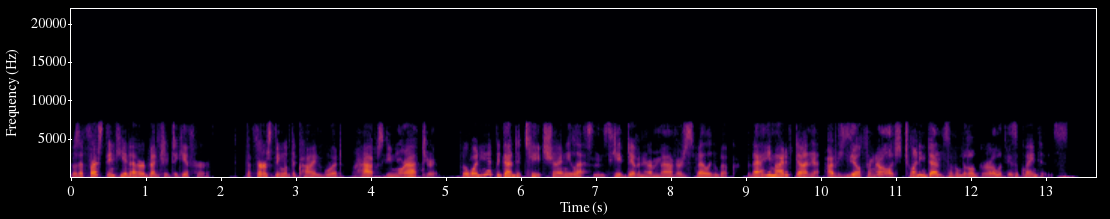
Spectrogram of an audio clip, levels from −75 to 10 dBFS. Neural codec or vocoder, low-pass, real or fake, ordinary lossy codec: codec, 24 kHz, 1.5 kbps, HILCodec; 7.2 kHz; fake; AAC, 48 kbps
